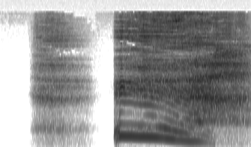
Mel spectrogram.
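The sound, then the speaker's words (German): A single human yawn: a short breathy intake, then a long, loud voiced exhale that slides downward in pitch and trails off, as the person steps out onto a residence terrace in the late morning. No one speaks. “Gähnt …, als wir am späten Vormittag auf die Terrasse unserer Residenz hinaustreten”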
